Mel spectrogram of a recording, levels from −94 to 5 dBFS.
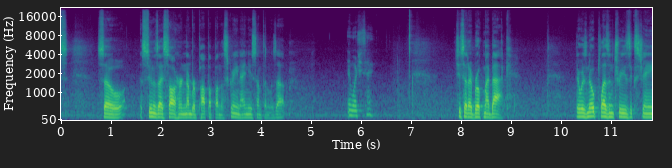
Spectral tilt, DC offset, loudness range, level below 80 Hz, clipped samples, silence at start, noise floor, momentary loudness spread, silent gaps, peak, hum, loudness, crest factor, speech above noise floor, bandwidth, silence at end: -5.5 dB/octave; under 0.1%; 13 LU; -62 dBFS; under 0.1%; 0 s; -50 dBFS; 20 LU; none; -2 dBFS; none; -19 LUFS; 20 dB; 32 dB; over 20 kHz; 0 s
